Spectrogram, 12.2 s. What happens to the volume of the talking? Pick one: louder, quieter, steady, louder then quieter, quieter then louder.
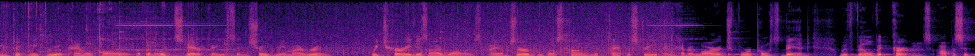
steady.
